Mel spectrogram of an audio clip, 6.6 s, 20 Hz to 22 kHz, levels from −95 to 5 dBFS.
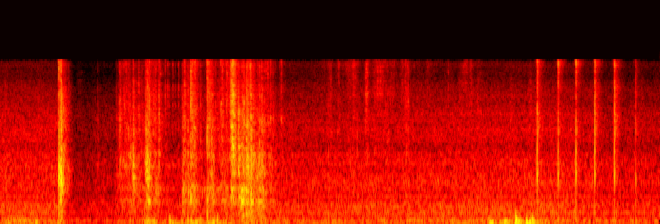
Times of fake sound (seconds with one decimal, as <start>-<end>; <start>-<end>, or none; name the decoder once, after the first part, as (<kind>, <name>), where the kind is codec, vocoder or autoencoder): none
